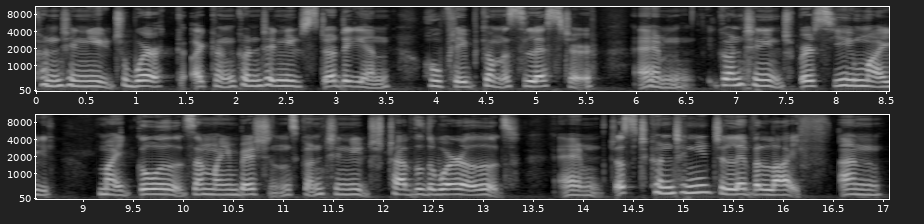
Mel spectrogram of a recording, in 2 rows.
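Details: Woman in her mid-to-late 20s with Friedreich's ataxia, a progressive inherited neurological condition; she reports her speech and her swallowing keep getting worse; ataxic dysarthria.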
